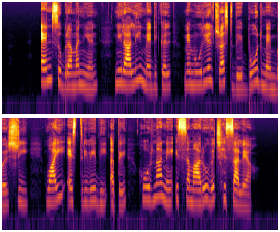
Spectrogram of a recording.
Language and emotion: Punjabi, neutral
